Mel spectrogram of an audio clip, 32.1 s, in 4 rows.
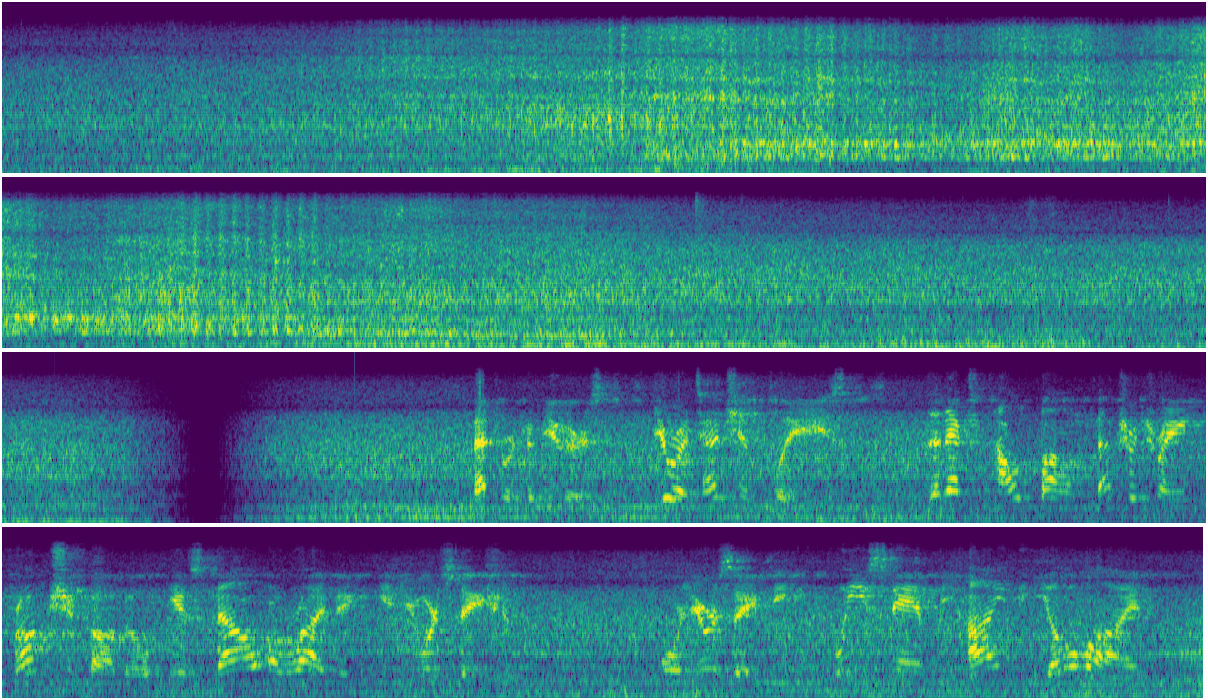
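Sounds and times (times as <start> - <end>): train wheels rumbling and clacking: 0.1 - 17.0.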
